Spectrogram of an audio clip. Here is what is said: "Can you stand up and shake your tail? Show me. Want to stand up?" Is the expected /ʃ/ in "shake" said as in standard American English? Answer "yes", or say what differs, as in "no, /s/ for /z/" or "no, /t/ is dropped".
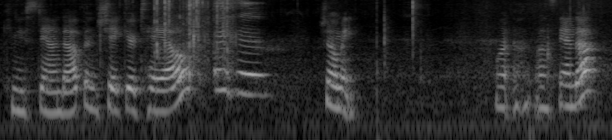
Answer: yes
